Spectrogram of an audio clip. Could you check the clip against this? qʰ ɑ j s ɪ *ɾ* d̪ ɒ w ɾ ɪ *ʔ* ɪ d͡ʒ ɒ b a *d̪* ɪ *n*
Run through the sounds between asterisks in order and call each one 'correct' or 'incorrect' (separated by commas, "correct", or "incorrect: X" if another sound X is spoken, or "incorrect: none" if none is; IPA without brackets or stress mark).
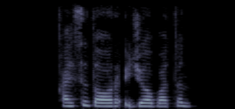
incorrect: none, correct, incorrect: t̪, correct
